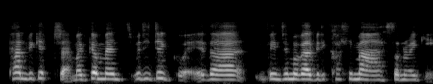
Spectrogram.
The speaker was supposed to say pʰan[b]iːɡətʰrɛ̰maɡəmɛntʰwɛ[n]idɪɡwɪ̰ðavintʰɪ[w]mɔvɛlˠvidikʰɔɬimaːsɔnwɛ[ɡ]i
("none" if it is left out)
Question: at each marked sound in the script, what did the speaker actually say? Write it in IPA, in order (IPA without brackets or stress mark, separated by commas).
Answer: v, d, none, ɡ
